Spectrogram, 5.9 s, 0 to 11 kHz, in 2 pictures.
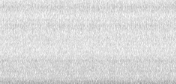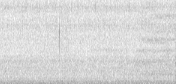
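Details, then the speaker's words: Eight-year-old MSI Radeon HD 7970 Twin Frozr III after replacing its dead and failing 75mm fans, heard on board start from two feet away: steady, even airy whoosh, faint hum, both fans starting uniformly and spinning smoothly. "now for me sitting two feet in front of it that was a very uniform start for both of the fans"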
